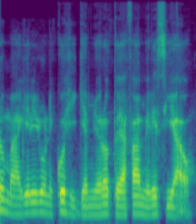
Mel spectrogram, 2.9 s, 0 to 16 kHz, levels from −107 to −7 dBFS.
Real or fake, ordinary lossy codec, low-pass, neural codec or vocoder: real; Opus, 24 kbps; 14.4 kHz; none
